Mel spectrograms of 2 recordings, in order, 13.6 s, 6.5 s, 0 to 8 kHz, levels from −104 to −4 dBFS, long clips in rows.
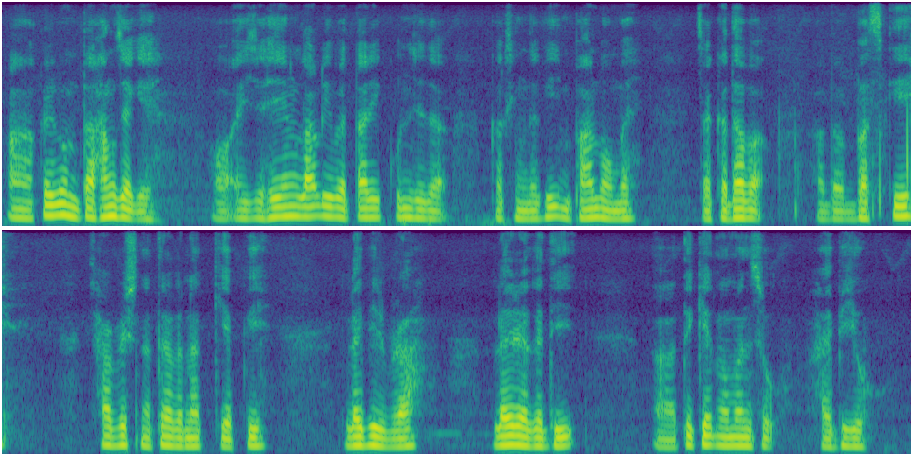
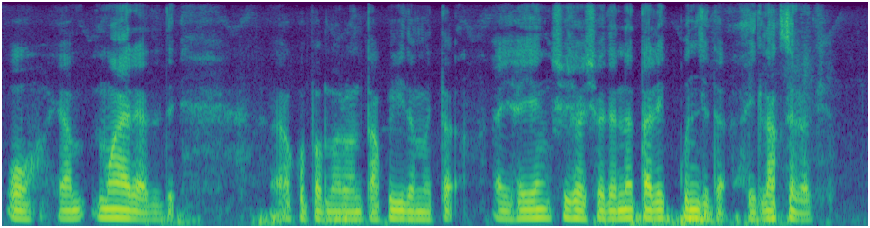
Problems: none marked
